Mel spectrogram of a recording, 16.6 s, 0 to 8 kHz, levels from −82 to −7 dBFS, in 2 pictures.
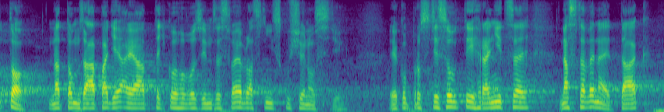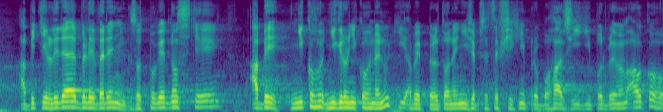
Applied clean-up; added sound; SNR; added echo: none; none; none; none.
